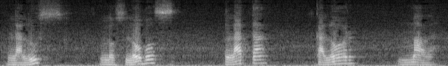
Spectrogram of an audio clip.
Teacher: In a Spanish sequence like loose, right? The tip of the tongue is positioned against the ridge behind the front teeth and air escapes laterally.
